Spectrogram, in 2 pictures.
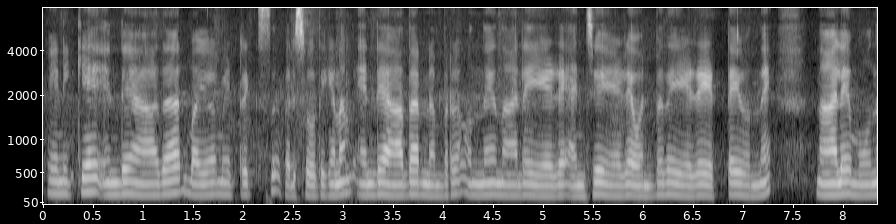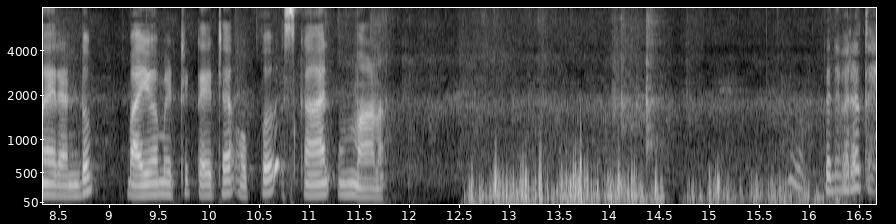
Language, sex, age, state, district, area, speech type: Malayalam, female, 30-45, Kerala, Alappuzha, rural, read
